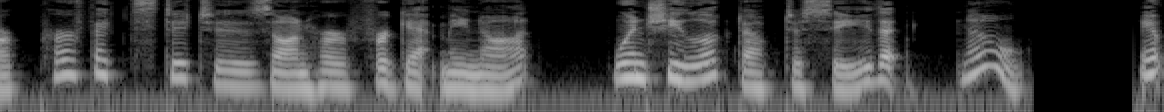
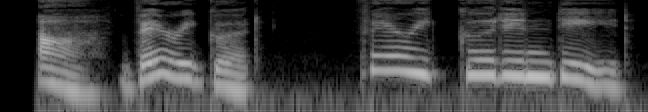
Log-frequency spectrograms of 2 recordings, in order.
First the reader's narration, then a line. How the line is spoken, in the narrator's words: he exclaimed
